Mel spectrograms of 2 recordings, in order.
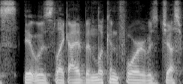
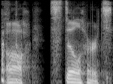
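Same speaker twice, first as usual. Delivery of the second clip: normal talking voice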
